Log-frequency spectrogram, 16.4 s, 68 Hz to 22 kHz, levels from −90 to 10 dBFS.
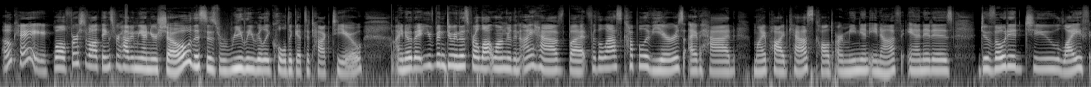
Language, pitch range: English, 190-235 Hz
